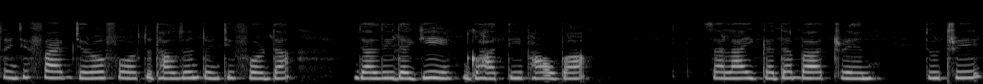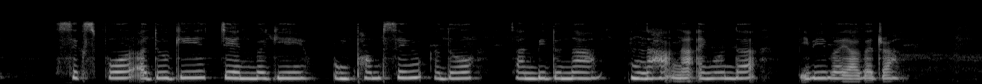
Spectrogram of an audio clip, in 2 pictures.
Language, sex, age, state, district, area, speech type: Manipuri, female, 30-45, Manipur, Senapati, rural, read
